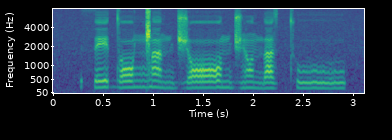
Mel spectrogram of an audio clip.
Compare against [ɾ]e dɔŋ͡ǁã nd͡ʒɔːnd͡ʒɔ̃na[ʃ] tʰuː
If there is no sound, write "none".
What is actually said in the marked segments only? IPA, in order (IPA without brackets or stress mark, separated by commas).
θ, z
